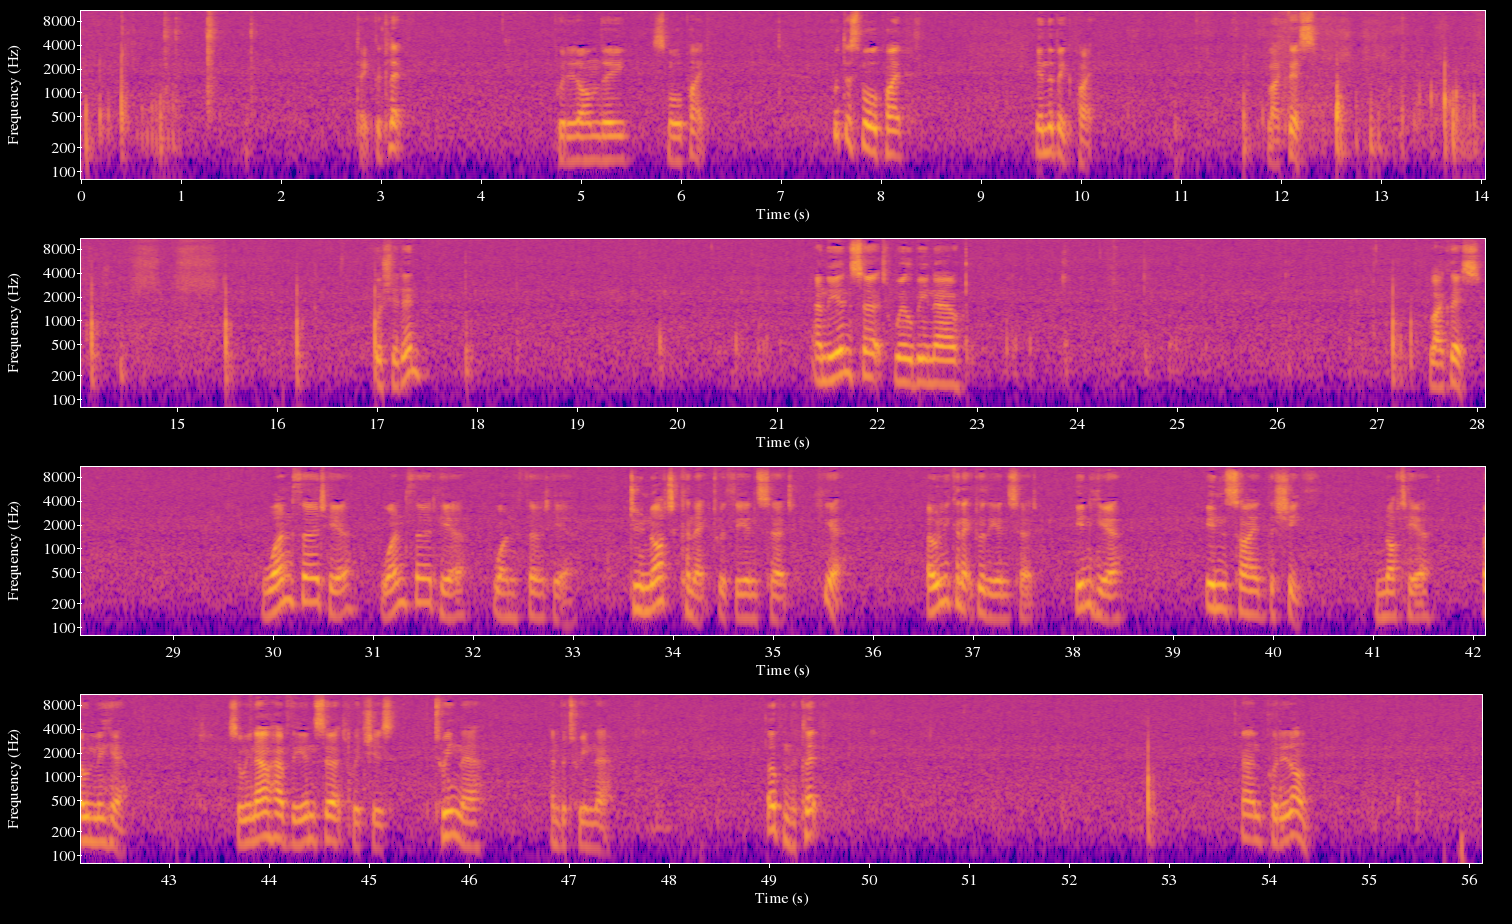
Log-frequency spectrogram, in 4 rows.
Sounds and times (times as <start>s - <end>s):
Inside, small room: 0.0s - 56.1s
Speech: 2.8s - 3.3s, 4.8s - 6.3s, 7.5s - 8.4s, 9.5s - 10.2s, 11.9s - 12.4s, 17.0s - 17.5s, 21.4s - 22.9s, 27.5s - 28.1s, 29.9s - 35.8s, 36.6s - 38.5s, 39.4s - 40.4s, 41.0s - 42.6s, 43.6s - 46.2s, 46.8s - 47.5s, 49.0s - 49.6s, 53.7s - 54.4s.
